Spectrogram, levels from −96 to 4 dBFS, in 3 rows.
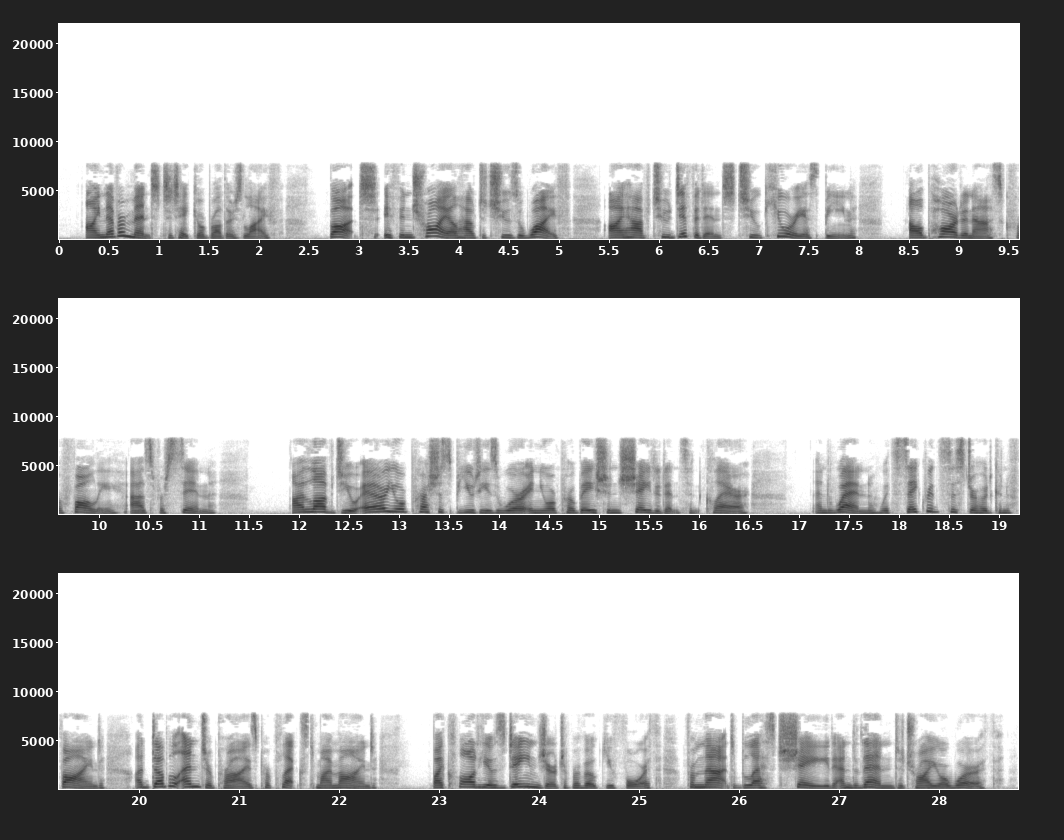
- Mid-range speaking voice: No, high, 205 Hz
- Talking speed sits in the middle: Yes, average, 160 wpm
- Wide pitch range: No, average, 4.3 semitones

